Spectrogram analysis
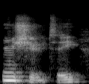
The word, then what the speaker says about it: Ncuti: silent after all and his name actually is inshoy and apparently it's because his mom's told him so his mom's told him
